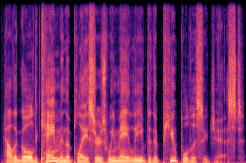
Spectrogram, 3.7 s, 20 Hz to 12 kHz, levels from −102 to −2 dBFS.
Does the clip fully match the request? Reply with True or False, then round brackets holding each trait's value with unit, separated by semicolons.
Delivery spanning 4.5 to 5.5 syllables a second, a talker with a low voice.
True (5.1 syllables/s; 115 Hz)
